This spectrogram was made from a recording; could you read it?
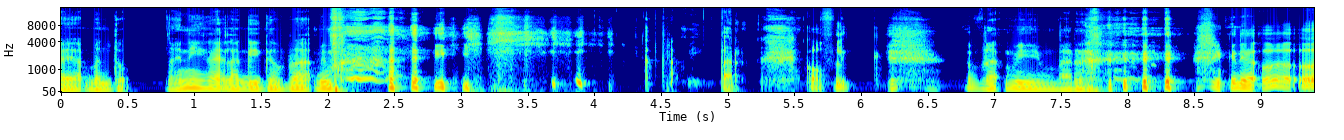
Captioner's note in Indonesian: tertawa; tertawa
